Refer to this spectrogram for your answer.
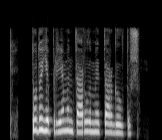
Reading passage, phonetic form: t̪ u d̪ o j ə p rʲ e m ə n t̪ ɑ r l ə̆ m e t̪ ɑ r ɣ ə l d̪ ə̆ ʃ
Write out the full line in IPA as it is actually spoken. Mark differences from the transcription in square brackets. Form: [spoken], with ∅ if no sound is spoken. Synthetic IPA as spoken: t̪ u d̪ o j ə p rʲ e m ə n t̪ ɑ r l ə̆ m e t̪ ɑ r ɣ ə l [t̪] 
